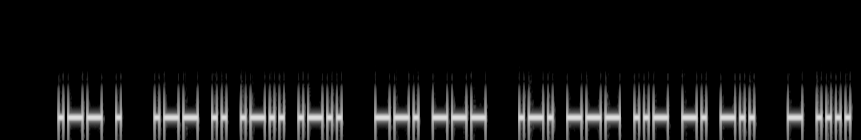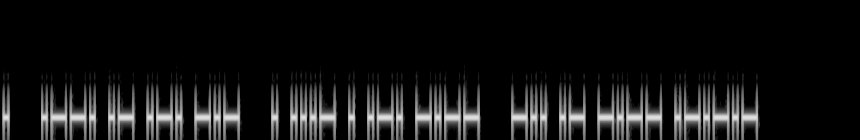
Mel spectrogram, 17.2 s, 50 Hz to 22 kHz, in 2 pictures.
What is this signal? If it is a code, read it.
Morse code, heard as a keyed tone, about 25 wpm, 700 Hz. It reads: WE WILL GO ROUND THE PARK EVERY DAY.
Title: Sentences from Top 1300 Words 25wpm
